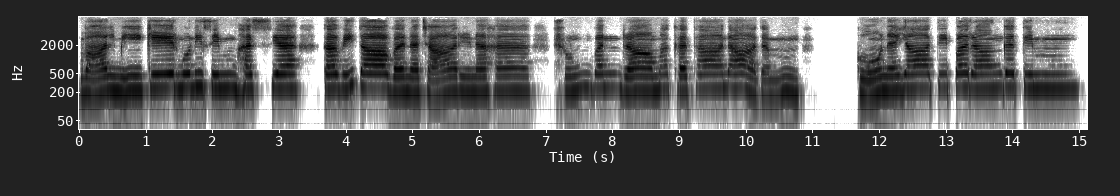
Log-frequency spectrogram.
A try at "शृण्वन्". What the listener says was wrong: Here it's not Shrunvan, it's Shrinvan. Because when you say Shru, it's when you have a U ki matra, you say Shru. So there's a difference between Shri, Shru, and Shra. So here it is Shri.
